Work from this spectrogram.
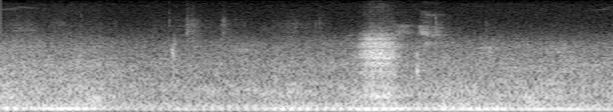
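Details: Mini Maspion fan powered but not spinning: steady low electrical hum with no blade whoosh, stalled motor with stiff blade rotation.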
